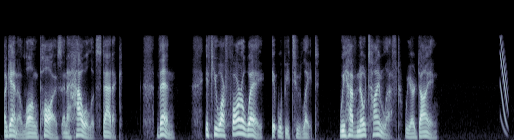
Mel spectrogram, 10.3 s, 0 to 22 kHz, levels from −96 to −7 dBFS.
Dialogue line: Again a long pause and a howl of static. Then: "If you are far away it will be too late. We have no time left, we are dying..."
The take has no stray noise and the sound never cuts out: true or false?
false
